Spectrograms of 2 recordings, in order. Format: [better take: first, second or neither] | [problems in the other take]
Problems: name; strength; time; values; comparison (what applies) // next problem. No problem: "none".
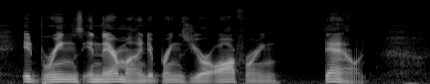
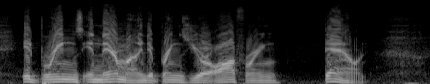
first | distortion; heavy; 10% of the sound clipped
